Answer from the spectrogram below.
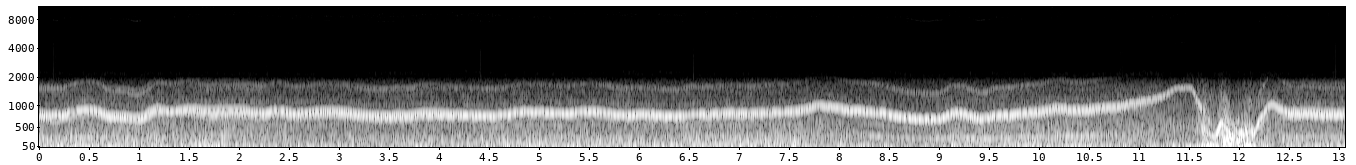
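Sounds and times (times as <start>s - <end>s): drone motors whining: 11.1s - 13.0s.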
